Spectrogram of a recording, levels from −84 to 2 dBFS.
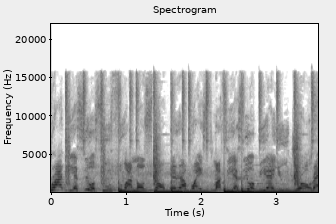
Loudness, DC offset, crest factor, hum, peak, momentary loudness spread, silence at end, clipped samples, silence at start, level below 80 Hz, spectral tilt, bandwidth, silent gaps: -13 LUFS; under 0.1%; 10 dB; none; 0 dBFS; 7 LU; 0 s; under 0.1%; 0 s; -12 dBFS; -5.5 dB/octave; 16.5 kHz; none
